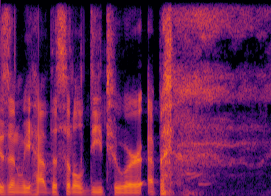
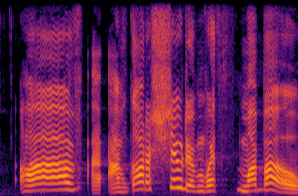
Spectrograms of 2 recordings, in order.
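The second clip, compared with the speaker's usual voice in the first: put-on pleading voice, much higher and louder; 6 dB louder than usual. Asked for his best Gravely impression, speaker attempts a beggar-like Gravely impression. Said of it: "We all just sound like a bunch of like beggars".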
